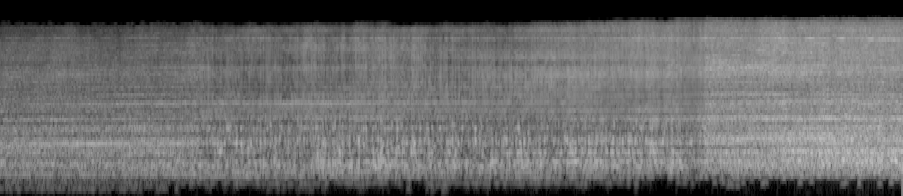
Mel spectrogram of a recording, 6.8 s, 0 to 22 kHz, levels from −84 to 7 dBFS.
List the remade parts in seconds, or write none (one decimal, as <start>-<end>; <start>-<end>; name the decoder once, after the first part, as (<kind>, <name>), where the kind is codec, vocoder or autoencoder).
1.5-5.3 (vocoder, BigVGAN v2)

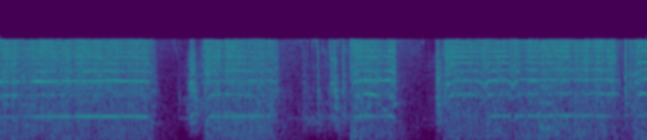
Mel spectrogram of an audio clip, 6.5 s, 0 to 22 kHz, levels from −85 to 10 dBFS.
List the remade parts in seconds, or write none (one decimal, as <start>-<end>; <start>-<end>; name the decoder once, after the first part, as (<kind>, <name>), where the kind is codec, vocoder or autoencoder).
5.5-6.5 (vocoder, BigVGAN v2)

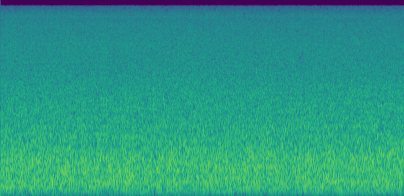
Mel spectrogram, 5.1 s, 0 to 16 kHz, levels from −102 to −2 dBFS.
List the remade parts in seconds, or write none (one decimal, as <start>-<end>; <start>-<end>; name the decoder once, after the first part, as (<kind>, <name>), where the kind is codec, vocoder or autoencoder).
0.0-0.8 (vocoder, BigVGAN v2)

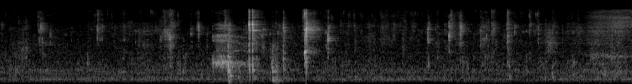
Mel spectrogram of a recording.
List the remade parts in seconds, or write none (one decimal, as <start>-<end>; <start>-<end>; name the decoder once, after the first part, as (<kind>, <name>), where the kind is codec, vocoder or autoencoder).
1.2-1.9 (vocoder, BigVGAN v2); 2.5-6.3

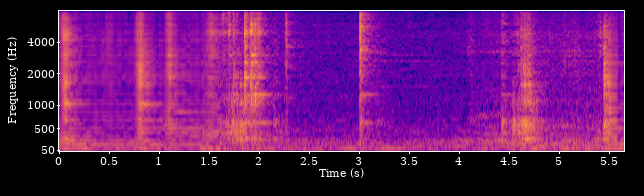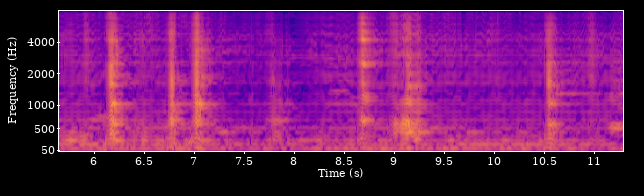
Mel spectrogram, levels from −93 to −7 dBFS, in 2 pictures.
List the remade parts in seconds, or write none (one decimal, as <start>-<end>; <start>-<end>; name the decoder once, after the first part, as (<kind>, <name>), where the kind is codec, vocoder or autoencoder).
0.0-1.6 (vocoder, BigVGAN v2); 5.5-11.3

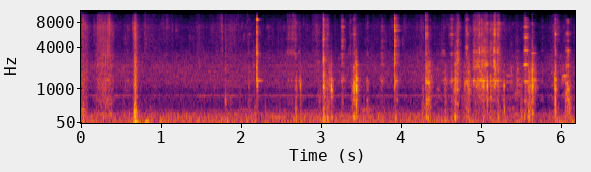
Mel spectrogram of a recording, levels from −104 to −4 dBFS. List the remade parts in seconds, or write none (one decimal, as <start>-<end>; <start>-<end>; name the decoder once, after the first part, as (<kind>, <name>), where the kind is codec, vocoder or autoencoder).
4.6-5.4 (vocoder, BigVGAN v2)

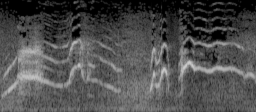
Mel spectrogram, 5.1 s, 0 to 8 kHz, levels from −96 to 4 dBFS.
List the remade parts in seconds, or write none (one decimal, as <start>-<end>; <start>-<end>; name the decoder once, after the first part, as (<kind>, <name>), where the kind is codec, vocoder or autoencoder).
1.1-2.7 (vocoder, BigVGAN v2)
